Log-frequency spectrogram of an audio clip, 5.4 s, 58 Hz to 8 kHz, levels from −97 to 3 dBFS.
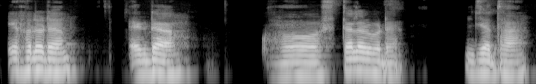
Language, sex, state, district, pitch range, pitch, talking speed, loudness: Bengali, male, West Bengal, Malda, 105-125 Hz, 110 Hz, 80 wpm, -19 LUFS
